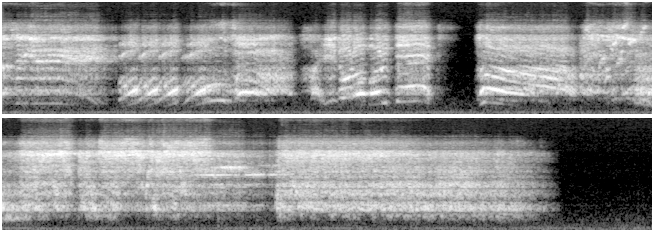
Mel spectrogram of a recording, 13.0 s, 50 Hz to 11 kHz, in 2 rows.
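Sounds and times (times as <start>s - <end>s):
toy sword electronic sound effects: 5.8s - 11.3s.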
